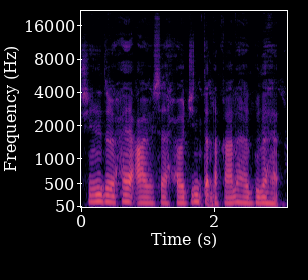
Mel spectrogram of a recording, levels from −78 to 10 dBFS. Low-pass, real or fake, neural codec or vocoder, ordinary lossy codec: none; real; none; none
